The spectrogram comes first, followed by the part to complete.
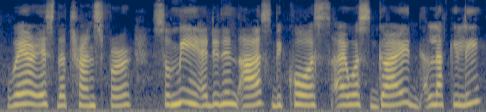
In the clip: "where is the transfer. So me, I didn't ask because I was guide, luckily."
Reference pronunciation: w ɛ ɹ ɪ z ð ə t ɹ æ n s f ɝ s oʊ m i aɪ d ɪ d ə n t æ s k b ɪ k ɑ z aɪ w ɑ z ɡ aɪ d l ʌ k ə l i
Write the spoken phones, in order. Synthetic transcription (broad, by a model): w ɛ ɹ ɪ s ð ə t ɹ æ n s f ɝ s oʊ m i aɪ d ɪ d ə n t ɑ s k b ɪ k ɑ s aɪ w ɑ s ɡ aɪ d l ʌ k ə l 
